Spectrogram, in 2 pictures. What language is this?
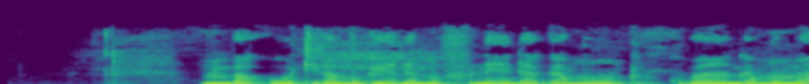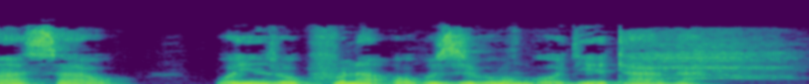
Ganda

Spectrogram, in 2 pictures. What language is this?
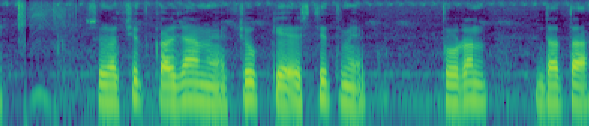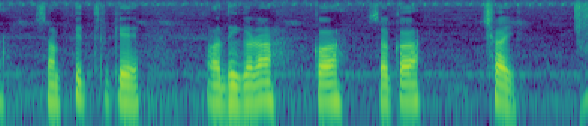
Magahi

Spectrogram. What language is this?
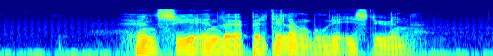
Norwegian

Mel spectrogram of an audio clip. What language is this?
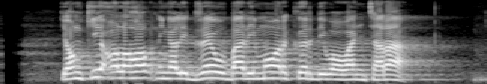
Sundanese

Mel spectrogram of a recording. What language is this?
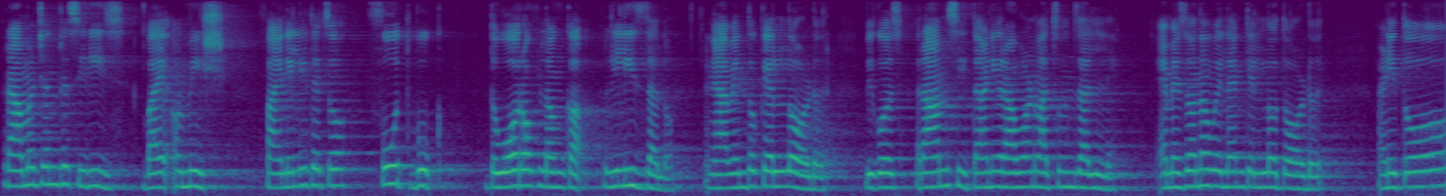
Konkani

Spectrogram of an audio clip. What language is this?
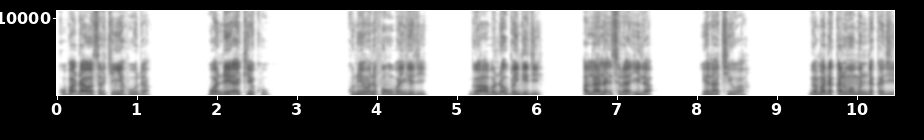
Hausa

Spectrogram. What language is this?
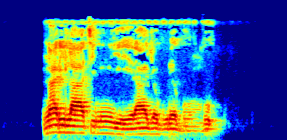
Borgu Fulfulde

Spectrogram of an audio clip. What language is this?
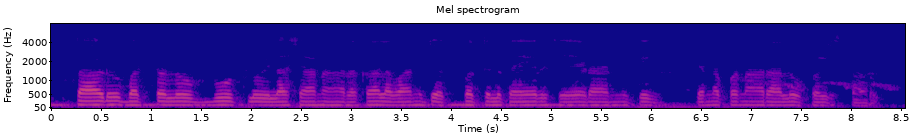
Telugu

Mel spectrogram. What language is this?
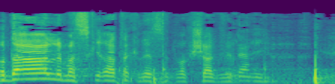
Hebrew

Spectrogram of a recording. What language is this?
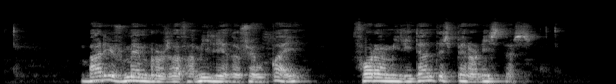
Galician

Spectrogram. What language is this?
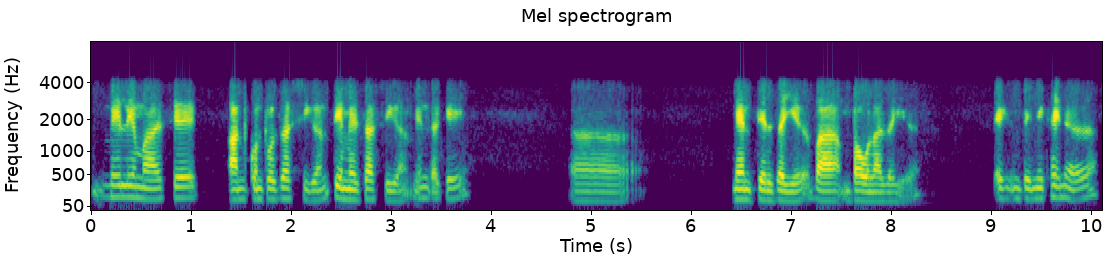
Bodo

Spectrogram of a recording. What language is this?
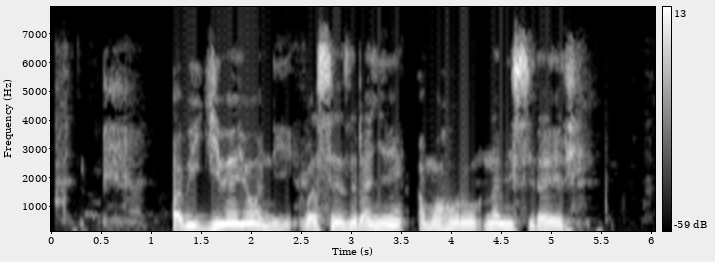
Kinyarwanda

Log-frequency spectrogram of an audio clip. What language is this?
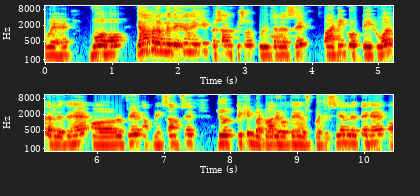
Hindi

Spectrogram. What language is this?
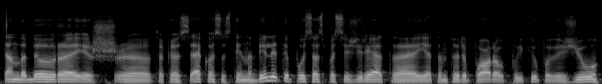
Lithuanian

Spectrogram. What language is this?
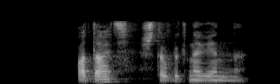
Russian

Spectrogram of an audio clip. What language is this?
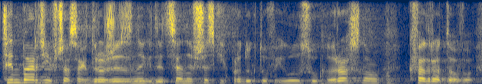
Polish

